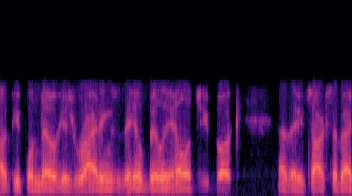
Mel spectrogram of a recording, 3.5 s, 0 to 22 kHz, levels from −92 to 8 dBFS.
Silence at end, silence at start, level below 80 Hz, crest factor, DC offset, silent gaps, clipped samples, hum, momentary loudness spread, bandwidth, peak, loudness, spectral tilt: 0 s; 0 s; -60 dBFS; 16 dB; under 0.1%; none; under 0.1%; none; 5 LU; 4.1 kHz; -10 dBFS; -26 LUFS; -10.5 dB/octave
